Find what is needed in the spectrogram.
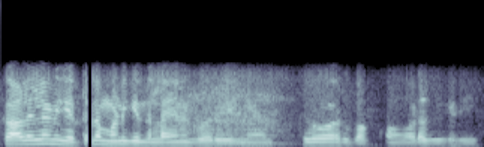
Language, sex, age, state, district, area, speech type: Tamil, male, 18-30, Tamil Nadu, Tiruvarur, urban, conversation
